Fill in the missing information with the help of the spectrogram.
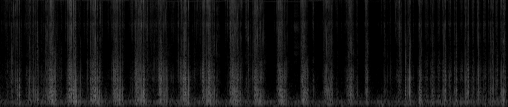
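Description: A fingernail scrapes back and forth across the plastic sequins of a stuffed mermaid unicorn plush pillow, flipping them over. Quick, crisp scratching strokes repeat at about two per second, each a broadband, bright rustling swish with slight crackle and no ring.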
